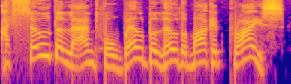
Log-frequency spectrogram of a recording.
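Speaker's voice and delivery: apologise, near tears; helpless. Acted. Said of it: "she said helplessly".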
